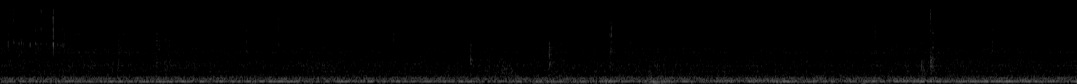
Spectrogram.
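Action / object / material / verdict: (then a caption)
scrape / bar of soap cut with a blade / soap / none. A utility blade carves scored cubes off the surface of a solid, hand-sized, opaque blue soap bar held in fingers with long red nails. Scattered soft, crisp crackles and light ticks from the cutting run throughout over a steady low hum that dominates the sound. The level stays quiet and even for the whole clip.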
